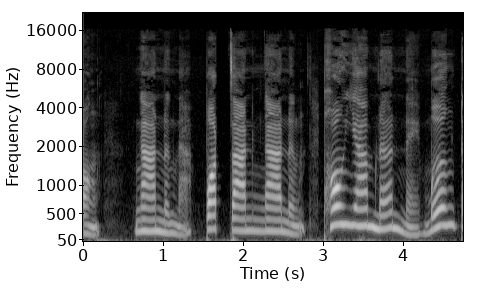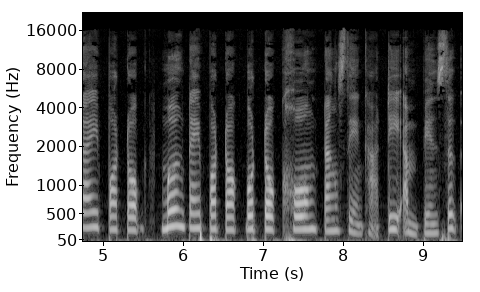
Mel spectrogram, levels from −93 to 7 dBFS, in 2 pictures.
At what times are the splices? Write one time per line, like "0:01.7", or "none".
0:02.9
0:05.6
0:06.7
